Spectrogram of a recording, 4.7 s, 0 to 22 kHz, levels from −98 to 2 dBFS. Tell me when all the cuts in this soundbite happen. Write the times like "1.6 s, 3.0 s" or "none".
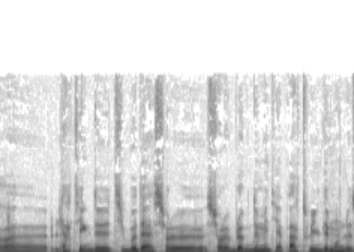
none

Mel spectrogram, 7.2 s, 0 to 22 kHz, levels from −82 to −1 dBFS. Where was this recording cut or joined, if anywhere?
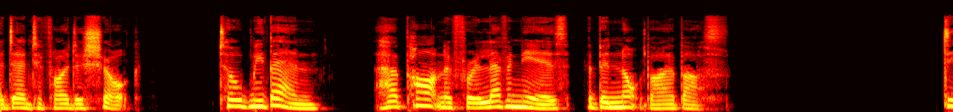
2.0 s, 4.3 s, 4.8 s

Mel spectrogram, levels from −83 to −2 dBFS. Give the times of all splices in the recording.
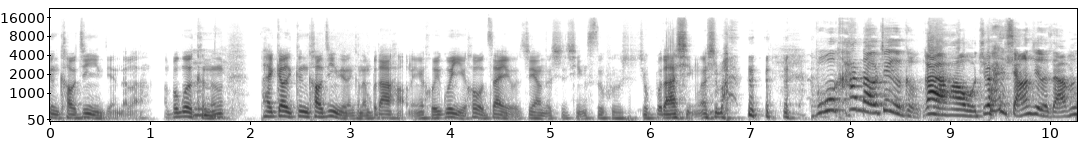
7.6 s

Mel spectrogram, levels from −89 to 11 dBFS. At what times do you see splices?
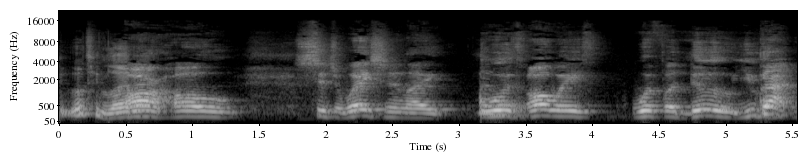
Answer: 3.2 s

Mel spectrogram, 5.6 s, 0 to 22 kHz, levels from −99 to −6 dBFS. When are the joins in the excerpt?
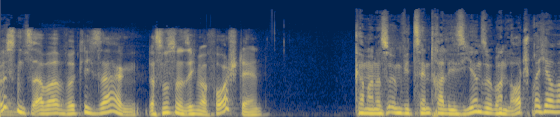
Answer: none

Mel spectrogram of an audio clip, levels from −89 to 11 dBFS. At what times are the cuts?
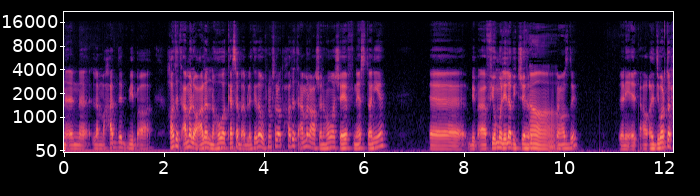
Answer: none

